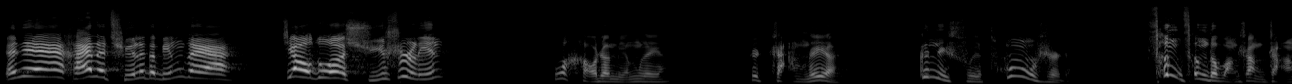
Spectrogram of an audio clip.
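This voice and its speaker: Pitched high, bright and pushed, the unhurried, exaggerated voice belongs to a performer in a Peking opera clown role. Playing a comic, gossip-loving wife with a Beijing accent, she wanders and stumbles through her lines, fumbling names.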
